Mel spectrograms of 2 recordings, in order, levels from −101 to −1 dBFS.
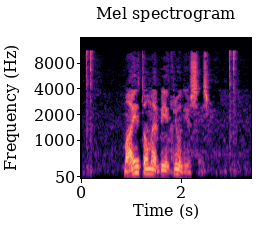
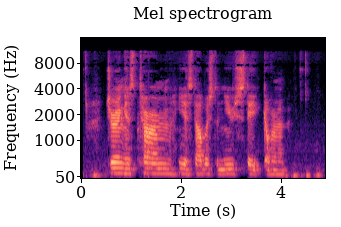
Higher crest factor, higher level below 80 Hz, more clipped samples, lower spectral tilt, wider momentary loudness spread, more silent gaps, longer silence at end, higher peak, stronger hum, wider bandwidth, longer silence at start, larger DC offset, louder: about the same, 18 dB vs 22 dB; second, -70 dBFS vs -50 dBFS; neither; first, -4.5 dB/octave vs -3 dB/octave; second, 19 LU vs 22 LU; neither; first, 0.3 s vs 0.05 s; about the same, -6 dBFS vs -4 dBFS; neither; about the same, 11.5 kHz vs 11.5 kHz; about the same, 0.1 s vs 0.1 s; neither; about the same, -22 LUFS vs -23 LUFS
